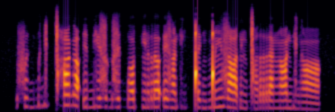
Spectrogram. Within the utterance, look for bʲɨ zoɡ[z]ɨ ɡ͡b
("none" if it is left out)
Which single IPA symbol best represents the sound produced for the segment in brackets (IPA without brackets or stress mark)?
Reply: z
